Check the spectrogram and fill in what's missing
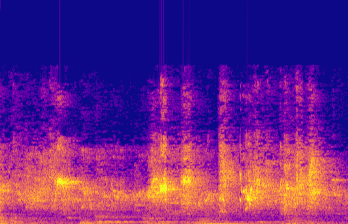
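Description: Small birds chirp in a breeding room, with scattered high tweets and calls repeating close by at moderate volume, no talking over them.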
